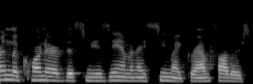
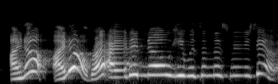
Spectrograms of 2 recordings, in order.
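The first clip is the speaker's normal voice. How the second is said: high, loud burst of amazed excitement; breathless squeal of wonder; excited disbelief; 13 semitones higher, 7 dB louder than usual. Retold or imitated. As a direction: gush it out like you can't believe your luck. Excited retelling of finding grandfather.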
